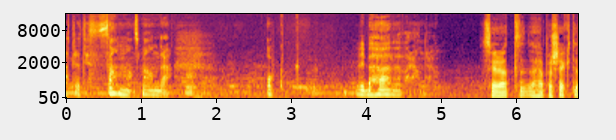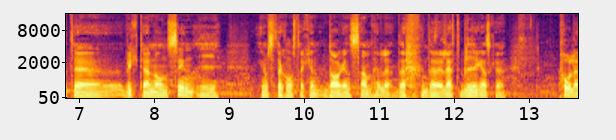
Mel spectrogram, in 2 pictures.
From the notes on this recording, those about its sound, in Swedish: Inspelat på Epicenter Stockholm under SIME Conference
